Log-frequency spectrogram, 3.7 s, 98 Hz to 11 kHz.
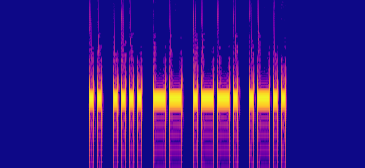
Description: Morse code, heard as a keyed tone, about 30 wpm, 700 Hz. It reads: IHMPL
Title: Code Groups - 5 Letters - 30wpm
